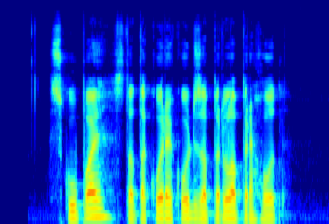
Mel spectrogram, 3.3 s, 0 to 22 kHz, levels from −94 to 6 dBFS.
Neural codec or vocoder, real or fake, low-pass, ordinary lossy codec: none; real; 19.8 kHz; none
